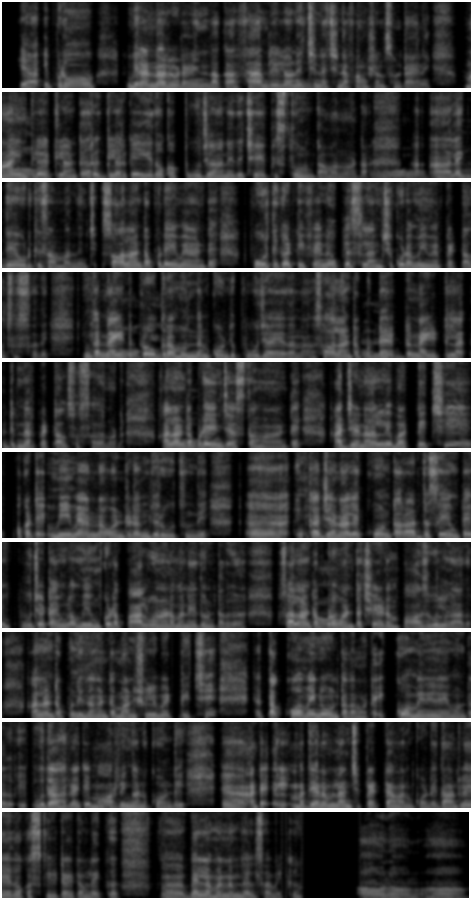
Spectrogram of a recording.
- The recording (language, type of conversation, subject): Telugu, podcast, వేడుక కోసం మీరు మెనూని ఎలా నిర్ణయిస్తారు?
- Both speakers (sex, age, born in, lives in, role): female, 20-24, India, India, host; female, 25-29, India, India, guest
- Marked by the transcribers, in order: in English: "ఫ్యామిలీలోనే"; in English: "ఫంక్షన్స్"; in English: "రెగ్యులర్‌గా"; in English: "లైక్"; in English: "సో"; in English: "ప్లస్ లంచ్"; in English: "నైట్ ప్రోగ్రామ్"; in English: "సో"; in English: "డైరెక్ట్ నైట్"; in English: "డిన్నర్"; in English: "అట్ ద సేమ్ టైమ్"; in English: "సో"; in English: "పాజిబుల్"; in English: "మెనూ"; in English: "మెనూ"; in English: "మార్నింగ్"; in English: "లంచ్"; in English: "స్వీట్ ఐటెం లైక్"; sniff; other background noise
